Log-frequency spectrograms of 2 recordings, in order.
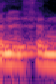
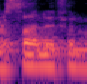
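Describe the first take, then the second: First: Sinafin begun with a short "sin"; unsure pronunciation. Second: Sinafin begun like the word "sign"; alternative mispronunciation. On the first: Consultant guessing a model's name for a colleague, unsure pronunciation. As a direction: say Sinafin as spelt, as a first guess. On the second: Consultant offering another guess at the model's name, alternative mispronunciation. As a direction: try Sinafin as "SIGN-a-fin", a second guess. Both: Real, not acted. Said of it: "I'm pronouncing that probably wrong".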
